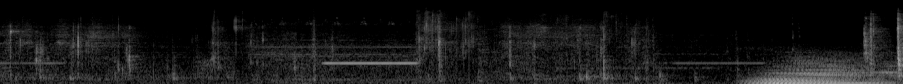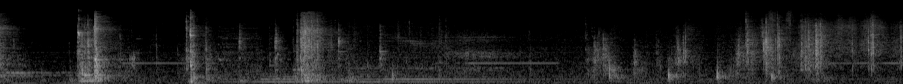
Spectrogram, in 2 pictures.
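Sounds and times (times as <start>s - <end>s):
man chewing crisply: 0.6s - 2.8s, 4.2s - 6.6s
electronic beep: 3.2s - 4.2s, 6.6s - 11.0s
deep low rumble: 7.4s - 9.8s.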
